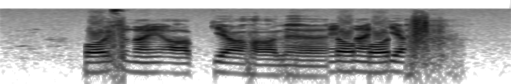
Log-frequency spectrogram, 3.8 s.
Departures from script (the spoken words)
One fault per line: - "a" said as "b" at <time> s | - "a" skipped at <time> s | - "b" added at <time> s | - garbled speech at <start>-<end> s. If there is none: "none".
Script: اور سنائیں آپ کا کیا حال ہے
- "کا" skipped at 1.5 s
- garbled speech at 2.5-3.0 s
